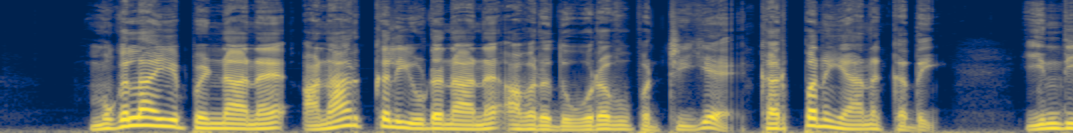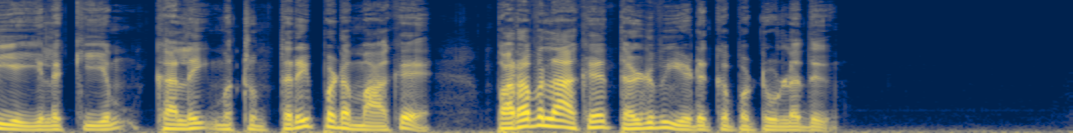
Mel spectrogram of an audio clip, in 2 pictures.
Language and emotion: Tamil, neutral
